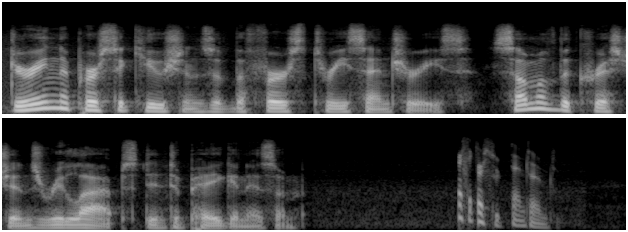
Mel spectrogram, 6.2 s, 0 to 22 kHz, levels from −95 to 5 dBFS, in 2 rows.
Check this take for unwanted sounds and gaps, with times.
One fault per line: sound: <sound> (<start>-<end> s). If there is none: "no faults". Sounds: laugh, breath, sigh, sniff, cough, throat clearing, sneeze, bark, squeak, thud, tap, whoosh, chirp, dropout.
sound: chirp (5.4-5.9 s)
